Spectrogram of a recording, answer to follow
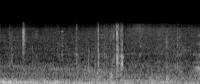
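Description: Car interior noise while driving: the steady low rumble of engine and tyres on the road, with a few light clicks.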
